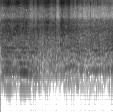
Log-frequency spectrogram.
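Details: Asian giant hornets in attack, colony tending larvae in its busiest season; a steady droning wing buzz with layered low harmonics and broad hiss, faint background music.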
